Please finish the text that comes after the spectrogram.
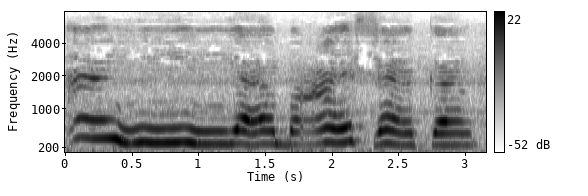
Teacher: nun mati bertemu ya, masuk dan dengung, idgham ma'al gunah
